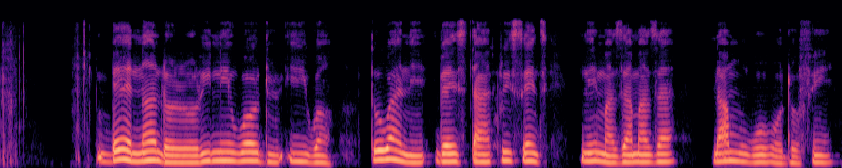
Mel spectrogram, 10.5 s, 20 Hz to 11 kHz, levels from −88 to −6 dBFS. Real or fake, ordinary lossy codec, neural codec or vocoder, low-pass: fake; none; codec, 16 kHz, 16 kbps, FunCodec, trained on Chinese and English, 50 frames a second; 7.2 kHz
